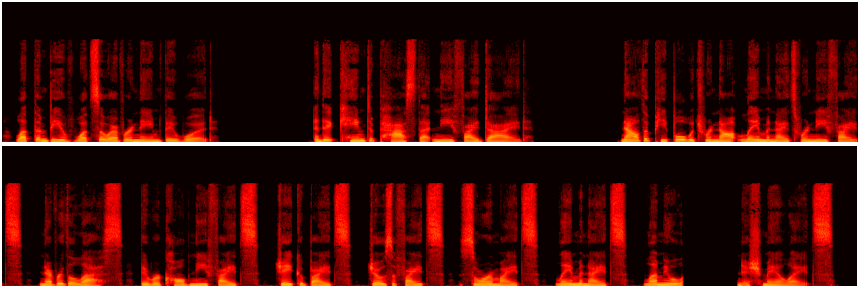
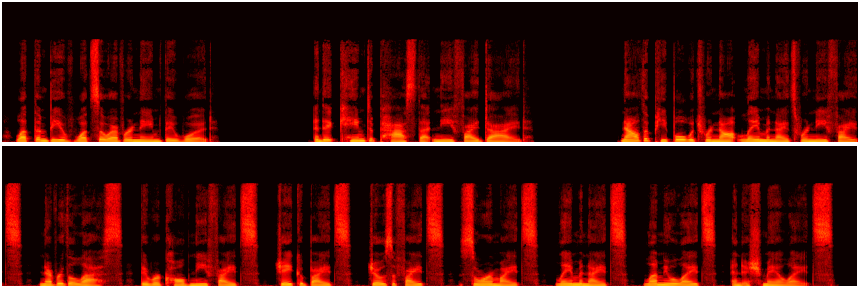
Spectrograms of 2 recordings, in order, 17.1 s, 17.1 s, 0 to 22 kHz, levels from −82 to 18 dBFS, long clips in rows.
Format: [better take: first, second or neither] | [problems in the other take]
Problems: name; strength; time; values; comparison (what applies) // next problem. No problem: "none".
second | audio cutting out; at 15 s for 0.5 s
